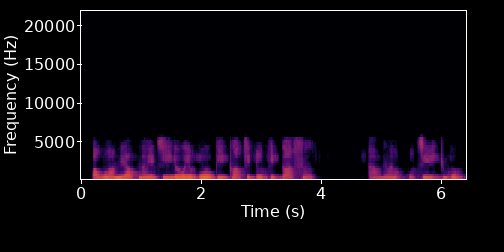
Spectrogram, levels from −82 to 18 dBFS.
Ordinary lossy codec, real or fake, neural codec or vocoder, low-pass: none; fake; codec, 16 kHz, 0.5 kbps, FreqCodec, larger model; 5.4 kHz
